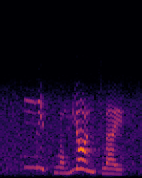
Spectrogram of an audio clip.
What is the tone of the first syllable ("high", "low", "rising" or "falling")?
falling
